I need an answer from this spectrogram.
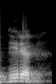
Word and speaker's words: दीर्घ: संधि का नाम हमारा दीर्घ मत बोला करो भाई, दीर्घ दीर्घ। संस्कृत वालों का उच्चारण एकदम स्पष्ट होना चाहिए। दीर्घ, आधा रह है घय के ऊपर दीर्घ संधि, और पूरा नाम सवर्ण दीर्घ संधि, सवर्ण दीर्घ संधि।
